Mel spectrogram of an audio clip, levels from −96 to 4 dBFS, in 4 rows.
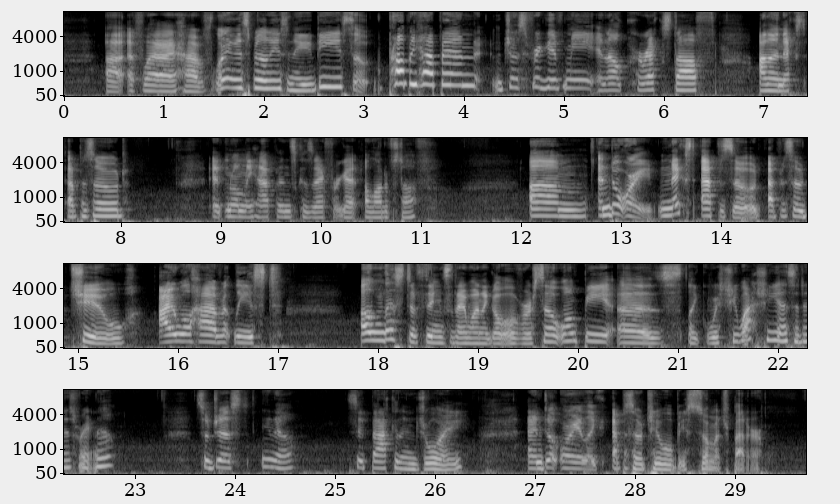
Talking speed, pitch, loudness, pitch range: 175 wpm, 250 Hz, -28 LUFS, 220-285 Hz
